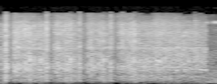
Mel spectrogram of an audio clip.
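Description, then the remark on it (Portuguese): Several sharp, cracking gunshots are fired in irregular succession during criminal attacks on vehicles in the streets of Vitória, over a dense, noisy outdoor background, fairly loud, with no clear voices. “Vários tiros foram disparados.”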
